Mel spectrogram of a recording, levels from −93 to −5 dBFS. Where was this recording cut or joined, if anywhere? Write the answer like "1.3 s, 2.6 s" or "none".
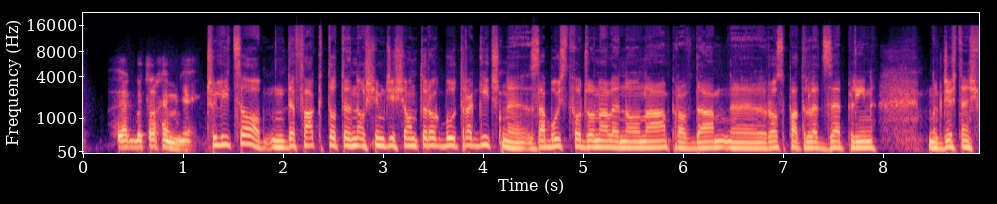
1.2 s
